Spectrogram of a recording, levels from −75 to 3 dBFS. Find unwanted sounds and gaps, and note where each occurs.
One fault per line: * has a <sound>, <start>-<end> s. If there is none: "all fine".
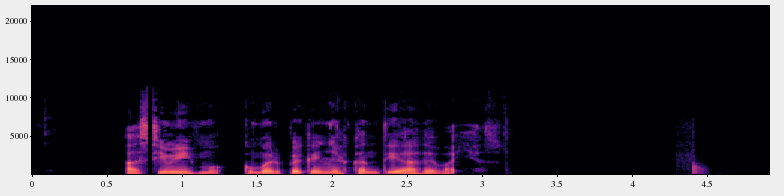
* has a dropout, 0.8-0.8 s
* has a thud, 4.3-4.5 s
